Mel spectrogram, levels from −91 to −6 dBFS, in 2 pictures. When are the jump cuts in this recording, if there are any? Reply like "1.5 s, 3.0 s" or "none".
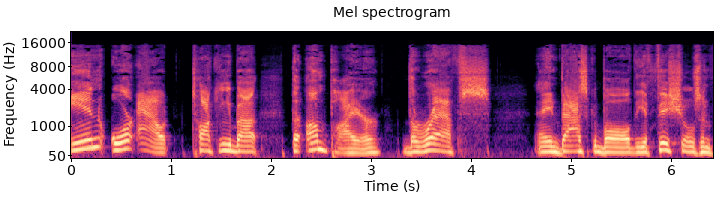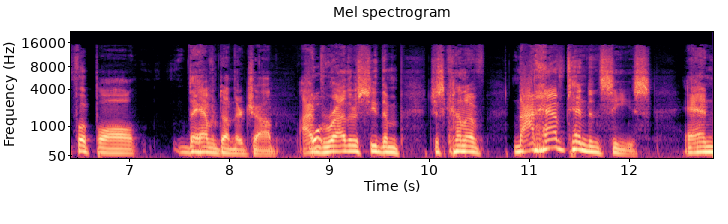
none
